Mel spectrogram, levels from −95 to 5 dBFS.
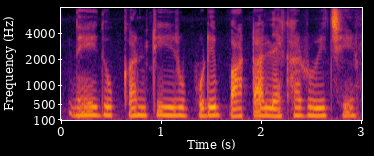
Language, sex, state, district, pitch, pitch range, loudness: Bengali, female, West Bengal, Alipurduar, 210 Hz, 205-215 Hz, -20 LUFS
